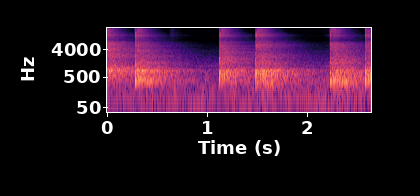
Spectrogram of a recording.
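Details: Forceful heartbeat (increased inotropy), imitated by tapping.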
